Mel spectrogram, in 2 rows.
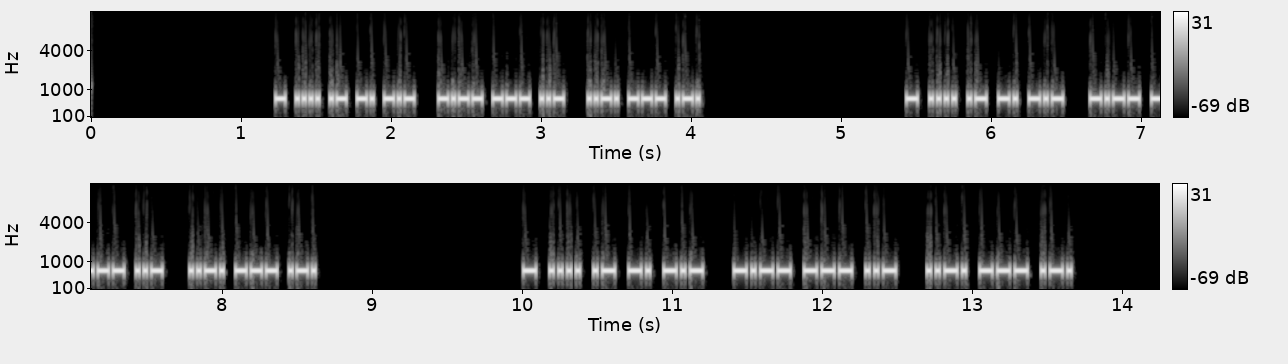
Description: Morse code, heard as a keyed tone, about 44 wpm, 700 Hz. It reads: THANK YOU FOR THANK YOU FOR THANK YOU FOR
